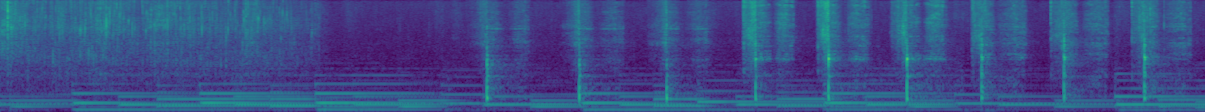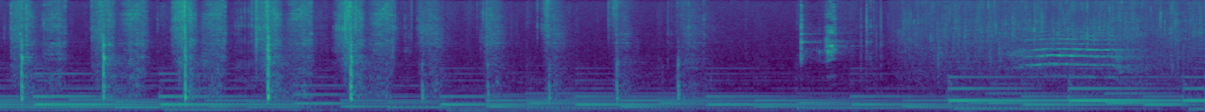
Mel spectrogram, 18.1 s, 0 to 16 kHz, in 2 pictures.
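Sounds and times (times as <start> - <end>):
background music: 0.0 - 18.0
knife chopping on cutting board: 3.6 - 14.3.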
